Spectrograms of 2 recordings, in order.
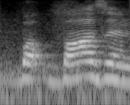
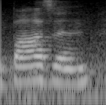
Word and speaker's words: boatswain: That was Bosun, I think it's pronounced. I had to learn that, Boatswain, Bosun, Alton Wilson, during the Great New England Hurricane in 1938.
